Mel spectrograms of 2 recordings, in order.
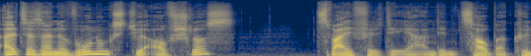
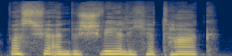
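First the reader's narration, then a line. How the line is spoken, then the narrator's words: Sighing. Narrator (German): seufzte er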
